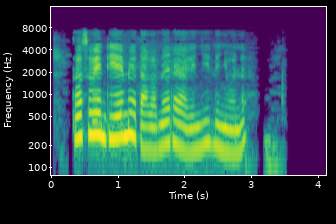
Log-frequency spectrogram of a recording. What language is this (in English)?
Kalenjin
